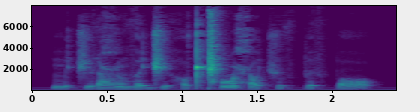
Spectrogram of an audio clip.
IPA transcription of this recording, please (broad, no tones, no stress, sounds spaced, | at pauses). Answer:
m ɪ t͡ʃ ɨ ɾ ɪ ʕ ũ ð ə d͡ʒ ɨ h ɔ d ǁ ɔ̃ ħ ɔ t͡ʃ u θ p ɪ θ p ɔ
